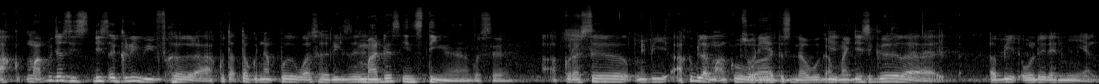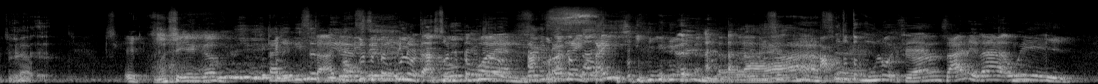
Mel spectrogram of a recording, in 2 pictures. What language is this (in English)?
Malay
